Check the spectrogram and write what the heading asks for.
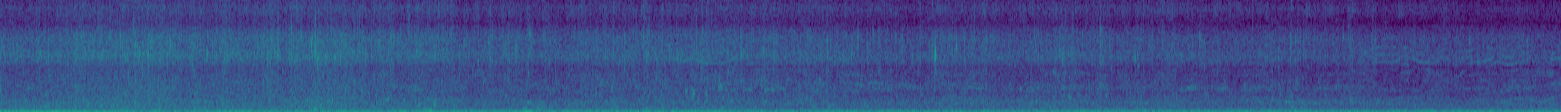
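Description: Wind buffeting the microphone as a low, uneven rumble, over a light wash of open water.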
